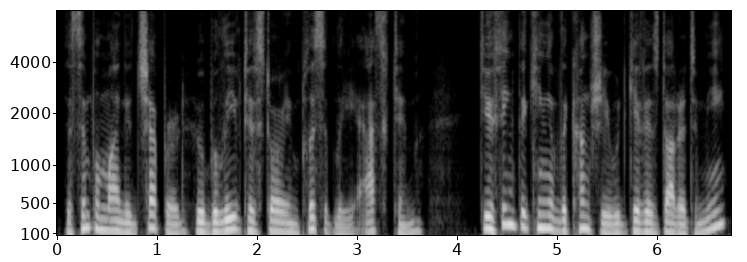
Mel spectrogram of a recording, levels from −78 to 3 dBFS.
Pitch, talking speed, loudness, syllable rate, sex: 135 Hz, 220 wpm, -17 LUFS, 6.2 syllables/s, male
